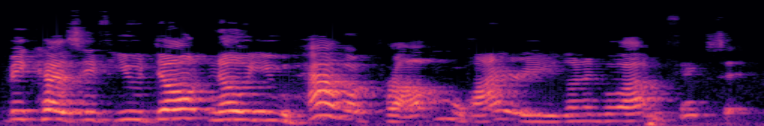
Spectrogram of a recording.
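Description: A man's voice: very high-pitched, fairly quick, a bit bright. A man in his thirties teaching a church Bible class, explaining earnestly and putting questions to his students. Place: church classroom with a projection screen. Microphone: far camera, no visible mic. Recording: echoey room from a distance.

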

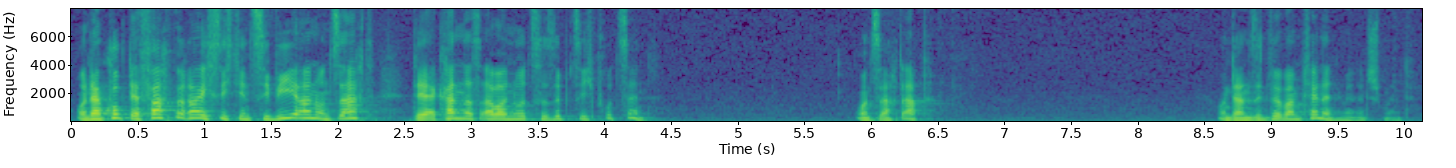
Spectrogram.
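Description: Male keynote speaker, 40s, high and very lively delivery, storytelling with acted-out quotes. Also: moderate pace, pauses often. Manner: animated storytelling, acts out quoted dialogue. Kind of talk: conference keynote talk. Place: conference stage.

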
